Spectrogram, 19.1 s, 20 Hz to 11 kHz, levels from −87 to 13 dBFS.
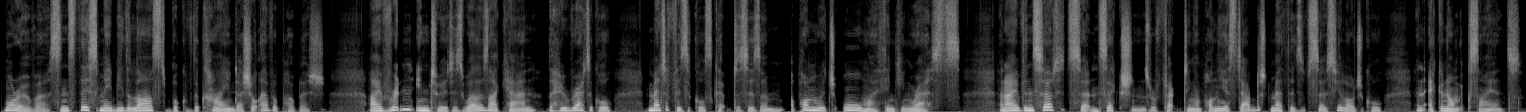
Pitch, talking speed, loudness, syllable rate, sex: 195 Hz, 160 wpm, -19 LUFS, 5.3 syllables/s, female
